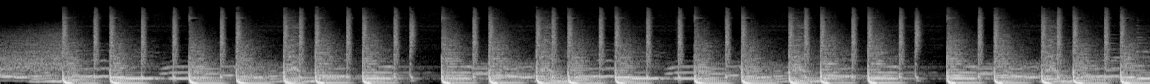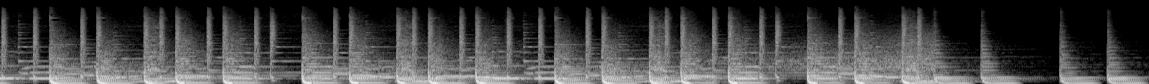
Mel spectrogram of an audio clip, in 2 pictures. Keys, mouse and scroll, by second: 11.5-12.2 typing, 11.7-13.9 drag.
